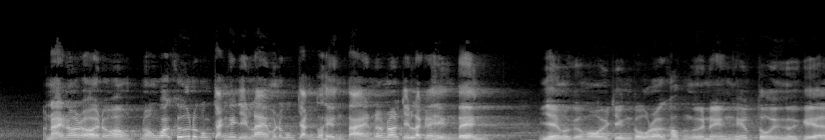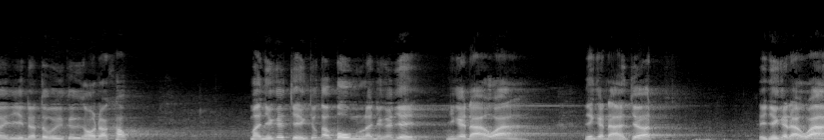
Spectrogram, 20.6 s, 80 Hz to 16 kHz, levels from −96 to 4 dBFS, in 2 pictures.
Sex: male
